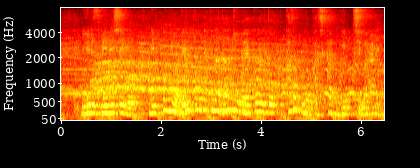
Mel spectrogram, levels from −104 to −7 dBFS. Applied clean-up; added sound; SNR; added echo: none; Cheering; 5 dB; reverberation time 0.9 s.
